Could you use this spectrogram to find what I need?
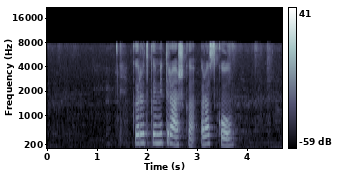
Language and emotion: Russian, neutral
